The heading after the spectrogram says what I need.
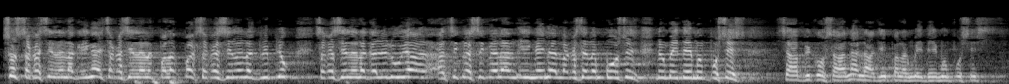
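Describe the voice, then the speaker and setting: A man in his fifties, from the Philippines, preaching a fervent sermon that swings between loud shouts and quiet asides, recorded in a church hall. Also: very high voice, fairly even intonation, fast, creaky. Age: 50s. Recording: echoey hall with long reverb.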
